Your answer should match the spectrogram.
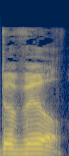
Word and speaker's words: de Vil: looks like devil, but it's pronounced DeVille.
